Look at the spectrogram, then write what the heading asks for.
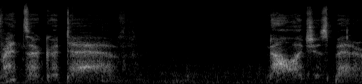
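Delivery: faint, breathy, creepy whisper. Voicing a mysterious whisper on the wind to a player: whispering voice. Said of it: "there's just a whisper on the wind".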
